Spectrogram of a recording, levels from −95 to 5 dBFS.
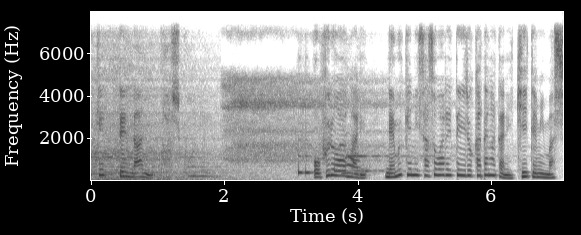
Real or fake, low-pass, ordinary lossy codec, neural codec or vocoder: fake; 7.2 kHz; none; autoencoder, 48 kHz, 128 numbers a frame, DAC-VAE, trained on Japanese speech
